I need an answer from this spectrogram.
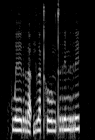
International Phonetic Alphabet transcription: k w ɛː˧ r a˨˩ ʔ j ɯ˧ a̯ kʰ oː˧ ŋ t r e˥˩ n r e˥˩ k̚

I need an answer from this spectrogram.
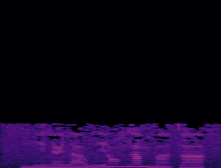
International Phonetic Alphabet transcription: m i˨ l ɛ˨ l a˨ w i˧ ɾ ɔ̃˦ ɡ ã˧ m ã˨ t ã˧

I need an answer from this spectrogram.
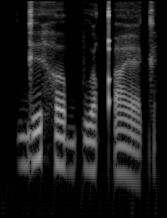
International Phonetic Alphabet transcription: ɡ ɪ h ʌ b p u qʼ æ k

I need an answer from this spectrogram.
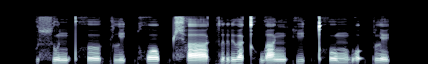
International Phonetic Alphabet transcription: s u˨˩ n pʰ ɤː˨˩ k l i˨˩ t̚ f ɔː˦˥ p̚ t͡ɕʰ aː˨˩ k r ɯ˥˩ a̯ kʰ w a˨˩ ŋ k i˥˩ t̚ pʰ o˧ m b ɔ˦˥ ʔ p l e˨˩ k̚

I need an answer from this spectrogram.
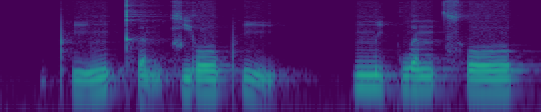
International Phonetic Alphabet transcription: pʰ i˧˥ ŋ kʰ ə̰˨˩ n t͡ɕ j o˥ ʊ̯ pʰ i˥˩ | m i˥˩ k w ə˥ n t͡sʰ o˥ ʊ̯

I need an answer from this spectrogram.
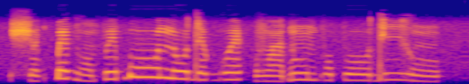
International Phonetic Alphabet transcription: ʃ ə˨ l k͡p ɛ˦ ɡ ɔ̃˨ p e˦ ɓ oː˦ n o˧ d ɛ˧ ɡʷ ɛ˦ | v ã˨ ɗ ũ˦ b ɔ˧ p oː˧ d iː˦ ɣ ũ˨

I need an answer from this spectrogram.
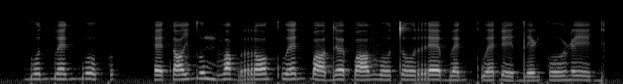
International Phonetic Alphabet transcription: ɡ o˨˥ d b ɛ˨˥ ɡ b o˥˩ k | ɛ˩ t ɾ ɒ˨˥ i̯ d̪ o˥˩ m v ɒ˥˩ ɡ r ɔ˨˥ kʷʼ ɛ˨˥ d ɓ ɒ˩ d œ˥˩ ɓ ɒ˨˥ v o˨˥ t o˨˥ r ɛ˥˩ b ɛ˨˥ ɡ kʷʼ ɛ˨˥ ɗ e˩ d̪ e˩ ɳ k o˨˥ u̯ ɳ e˥˩ ɡ

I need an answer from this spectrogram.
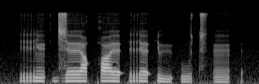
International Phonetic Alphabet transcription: r ẽ˦ ʔ d͡z ɛː˦ qʷ ɛː˦ ʔ r ɛ˦ ʔ ɾ y˨ ʔ u˦ t͡sʼ ɛ̃˦˨ ʔ

